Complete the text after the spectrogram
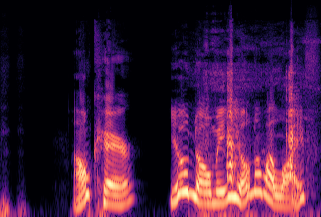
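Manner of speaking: hateful, high, loud put-on dog voice. Voicing his dog answering back after tracking mud in: put-on dog voice. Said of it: "His response was".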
